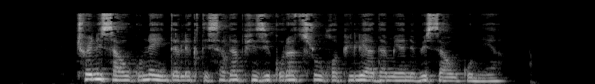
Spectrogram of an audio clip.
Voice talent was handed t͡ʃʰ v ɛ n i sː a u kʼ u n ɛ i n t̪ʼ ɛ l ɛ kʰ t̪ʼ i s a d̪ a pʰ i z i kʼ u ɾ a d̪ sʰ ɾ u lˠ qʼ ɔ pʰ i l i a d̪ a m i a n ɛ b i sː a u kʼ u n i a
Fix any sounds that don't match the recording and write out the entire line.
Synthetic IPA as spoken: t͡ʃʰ w ɛ n i s a u kʼ u n ɛ i n t̪ʼ ɛ l ɛ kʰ t̪ʼ i s a d̪ a pʰ i z i kʼ u ɾ a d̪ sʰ ɾ u lˠ qʼ ɔ pʰ i l i a d̪ a m i a n ɛ b i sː a u kʼ u n i a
